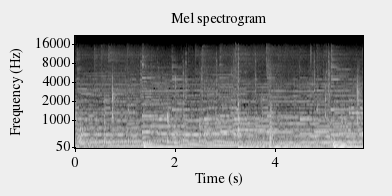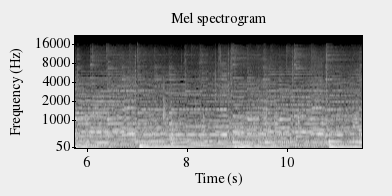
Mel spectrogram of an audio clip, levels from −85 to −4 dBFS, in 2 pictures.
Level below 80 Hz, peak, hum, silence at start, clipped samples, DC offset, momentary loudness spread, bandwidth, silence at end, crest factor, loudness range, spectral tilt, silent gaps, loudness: -24 dBFS; -4 dBFS; none; 0 s; under 0.1%; under 0.1%; 4 LU; 15.5 kHz; 0 s; 16 dB; 2 LU; -6 dB/octave; none; -21 LUFS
